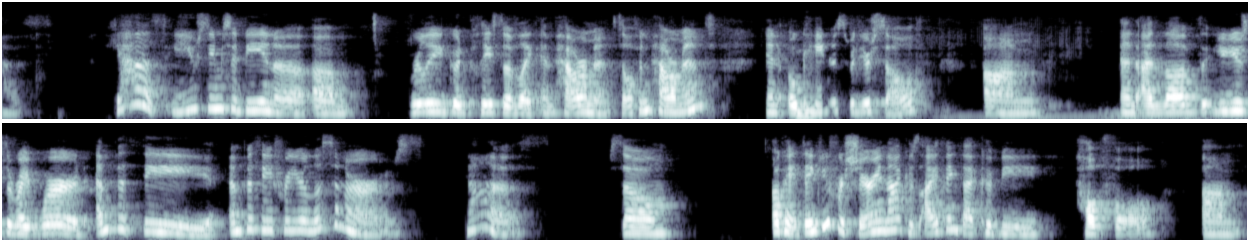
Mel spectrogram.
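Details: Adult woman speaking; Normal fluent speech.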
